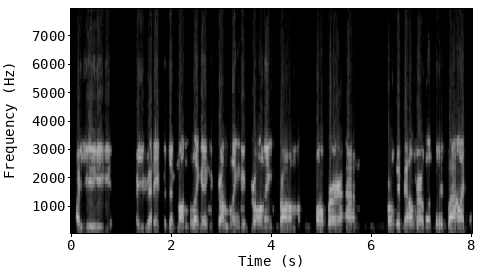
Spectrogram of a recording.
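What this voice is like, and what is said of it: Irish accent. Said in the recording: “an accent like that ... Oh, Irish.”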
